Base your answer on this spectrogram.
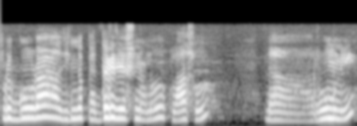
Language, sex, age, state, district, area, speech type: Telugu, male, 18-30, Telangana, Nalgonda, rural, spontaneous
